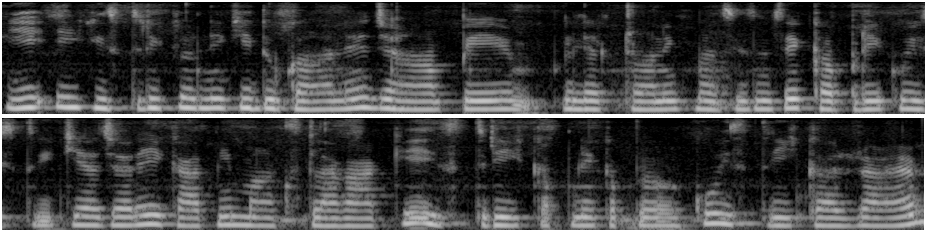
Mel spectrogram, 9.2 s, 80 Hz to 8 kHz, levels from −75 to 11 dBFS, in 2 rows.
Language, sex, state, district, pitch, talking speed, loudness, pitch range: Hindi, female, Bihar, Patna, 215 Hz, 210 wpm, -17 LUFS, 210-240 Hz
